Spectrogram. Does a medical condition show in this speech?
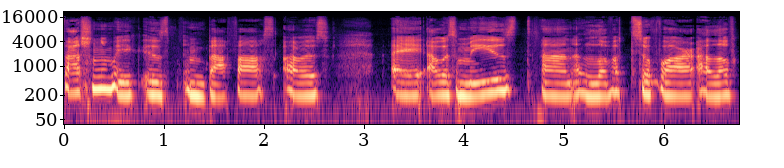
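Yes: Down syndrome; congenital, born with Down syndrome; age 19.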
